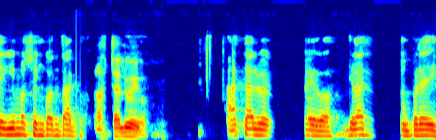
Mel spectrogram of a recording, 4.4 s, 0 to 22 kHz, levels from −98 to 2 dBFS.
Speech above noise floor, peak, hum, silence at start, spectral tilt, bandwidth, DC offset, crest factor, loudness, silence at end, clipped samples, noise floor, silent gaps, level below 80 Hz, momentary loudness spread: 31 dB; 0 dBFS; none; 0 s; -7.5 dB/octave; 8 kHz; under 0.1%; 16 dB; -16 LUFS; 0 s; under 0.1%; -46 dBFS; none; -60 dBFS; 12 LU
